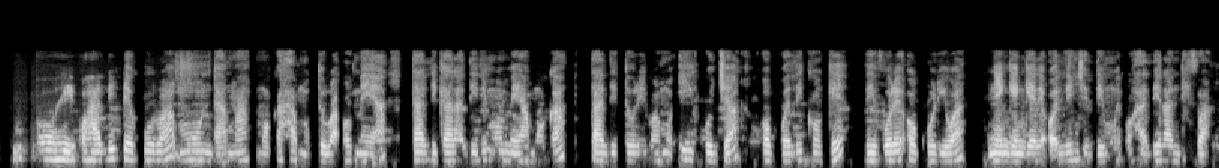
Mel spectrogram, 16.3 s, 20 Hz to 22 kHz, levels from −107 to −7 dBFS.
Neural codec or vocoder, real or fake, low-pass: vocoder, 24 kHz, 100 mel bands, Vocos; fake; 7.2 kHz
